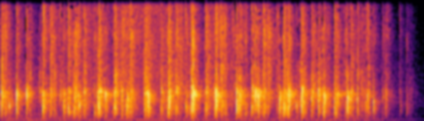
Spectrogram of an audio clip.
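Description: A small group of people clapping their hands in applause, many overlapping claps, dying away near the end.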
